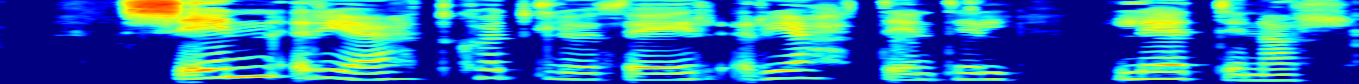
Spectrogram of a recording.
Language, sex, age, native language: Icelandic, female, 12, Icelandic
